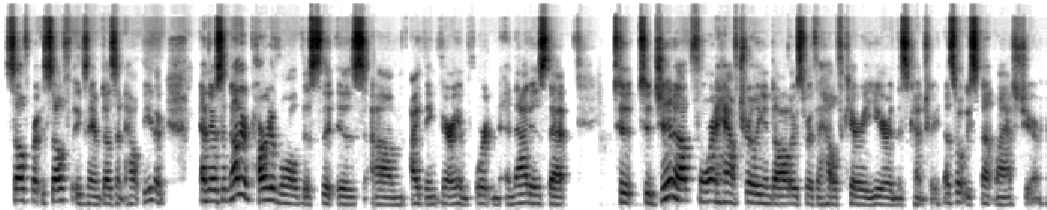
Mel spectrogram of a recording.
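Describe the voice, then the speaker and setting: A woman with a very deep, low voice speaks at a moderate pace with lively intonation. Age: 60s. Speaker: naturopath and health expert. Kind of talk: interview.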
